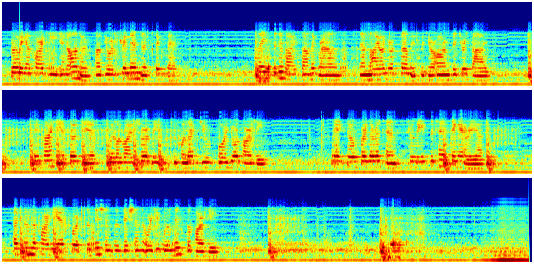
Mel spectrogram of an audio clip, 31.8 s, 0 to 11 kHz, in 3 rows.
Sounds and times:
Speech: 0.2 - 3.6, 5.1 - 9.8, 11.3 - 16.0, 17.2 - 20.3, 21.4 - 25.6.

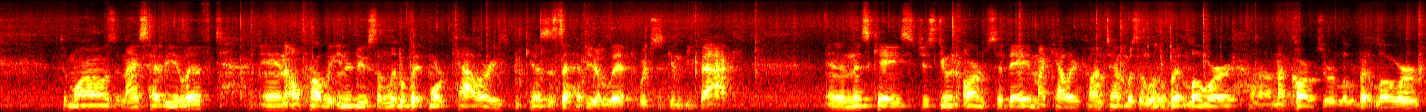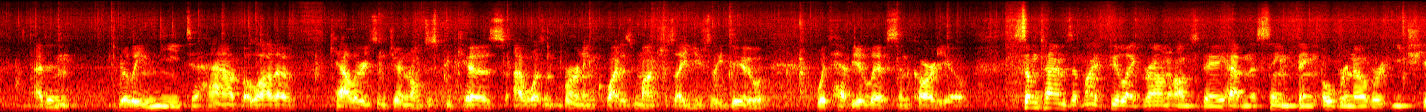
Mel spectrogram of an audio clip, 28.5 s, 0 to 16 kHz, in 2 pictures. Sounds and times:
Inside, small room: 0.0 - 28.5
Speech: 0.6 - 7.5, 8.2 - 28.5.

